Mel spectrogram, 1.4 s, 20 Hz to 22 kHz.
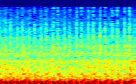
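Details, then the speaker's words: Used 2007 Yamaha V Star 1300 V-twin, 24,989 miles, just after start: deep loping even thump at idle, no rattling, ticking or engine noise, no smoke; healthy idle. "Don't hear any kind of rattling or engine noise, no smoke. Got a nice little thump to it."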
